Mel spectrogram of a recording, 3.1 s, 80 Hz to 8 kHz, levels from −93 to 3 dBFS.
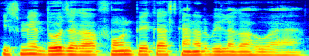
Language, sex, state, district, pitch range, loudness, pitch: Hindi, male, Jharkhand, Palamu, 125-140 Hz, -16 LUFS, 130 Hz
